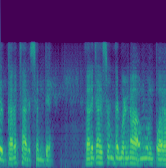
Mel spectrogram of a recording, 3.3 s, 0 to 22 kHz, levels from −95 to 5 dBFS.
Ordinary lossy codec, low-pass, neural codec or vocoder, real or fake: none; none; codec, 16 kHz, 0.5 kbps, FreqCodec, smaller model; fake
